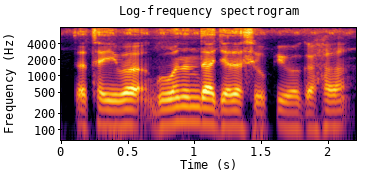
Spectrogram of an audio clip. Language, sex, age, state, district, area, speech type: Sanskrit, male, 30-45, Karnataka, Uttara Kannada, rural, spontaneous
